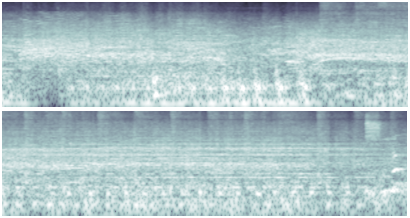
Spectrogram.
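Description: A handball crowd in the Ebert-Hölle arena roars and cheers continuously after a goal, with whoops and shrill shouts rising above a dense, steady wall of noise that stays loud for the whole stretch.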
